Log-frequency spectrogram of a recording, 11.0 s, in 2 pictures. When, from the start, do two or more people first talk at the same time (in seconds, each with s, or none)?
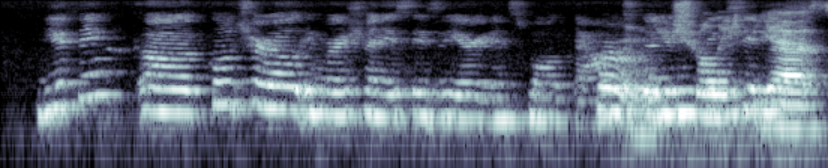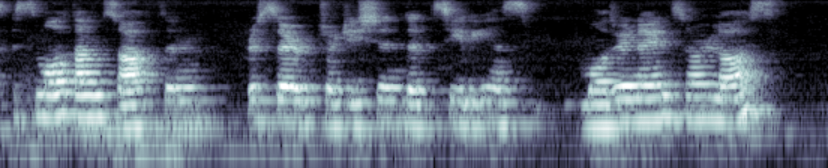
4.0 s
